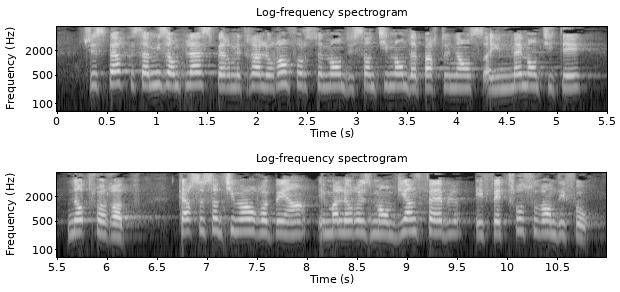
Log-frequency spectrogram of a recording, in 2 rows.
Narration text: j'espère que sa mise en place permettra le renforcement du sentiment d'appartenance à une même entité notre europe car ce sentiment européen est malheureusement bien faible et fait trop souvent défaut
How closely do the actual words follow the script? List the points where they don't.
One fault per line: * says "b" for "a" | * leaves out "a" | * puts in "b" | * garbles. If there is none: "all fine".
all fine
